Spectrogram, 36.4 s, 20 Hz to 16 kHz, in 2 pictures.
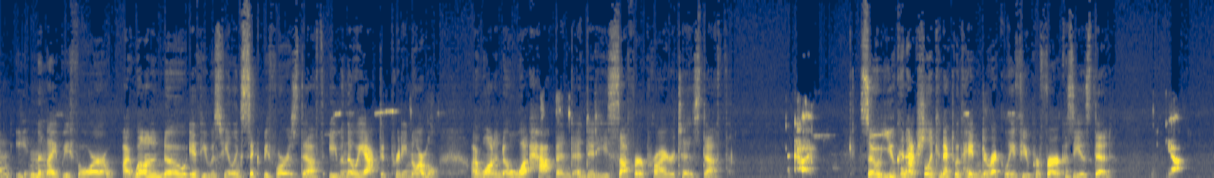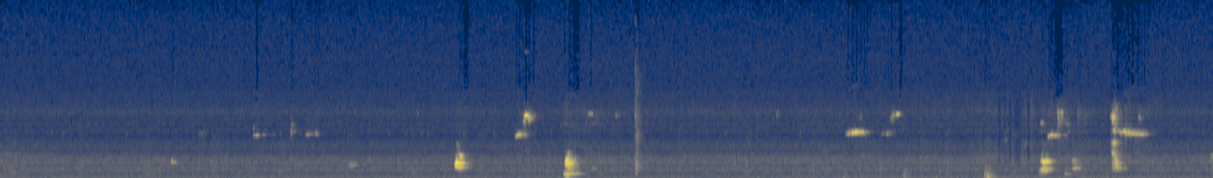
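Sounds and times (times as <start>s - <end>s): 
speech: 0.0s - 10.9s, 13.0s - 16.8s, 17.5s - 17.8s
upset dog barking downstairs: 25.0s - 25.4s, 26.6s - 27.2s, 33.8s - 35.0s.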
